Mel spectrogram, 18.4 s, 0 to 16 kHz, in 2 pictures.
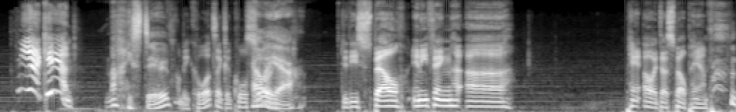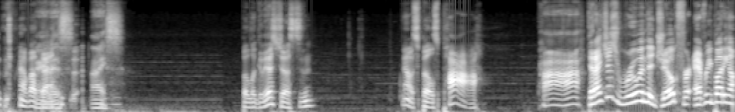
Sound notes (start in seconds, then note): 9.0 laughing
